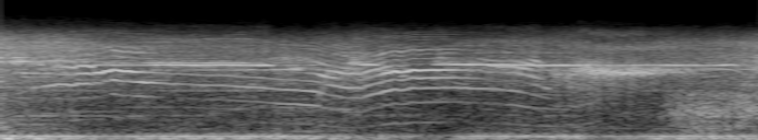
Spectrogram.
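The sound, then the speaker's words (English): A cat lets out a long, drawn-out meow that wavers and bends in pitch, loud, continuing for several seconds like a yowl, with no one speaking. “People used to believe a cat was the devil in disguise.”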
